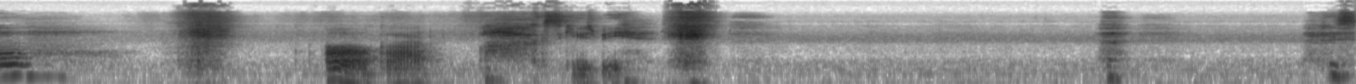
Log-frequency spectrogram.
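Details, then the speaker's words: Female with a bad cold, in a compilation of her cold sneezes: she says she has to sneeze, with quiet speech and a breathy build-up broken by sharp sneeze and snort bursts. "Oh, excuse me. I think I have to sneeze."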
